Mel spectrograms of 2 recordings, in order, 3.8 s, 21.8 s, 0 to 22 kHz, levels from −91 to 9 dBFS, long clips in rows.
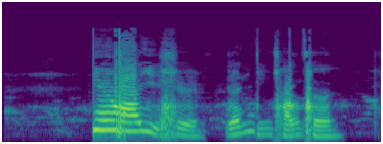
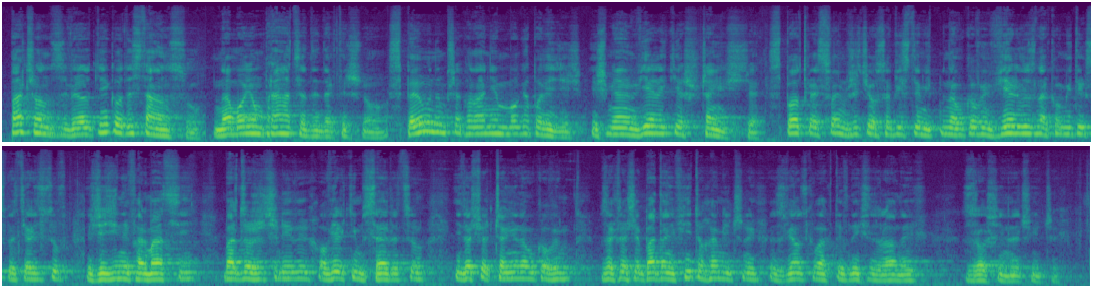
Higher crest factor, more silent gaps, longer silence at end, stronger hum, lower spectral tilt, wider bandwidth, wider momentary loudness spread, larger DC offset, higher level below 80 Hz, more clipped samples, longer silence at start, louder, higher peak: about the same, 16 dB vs 14 dB; neither; first, 0.4 s vs 0.2 s; neither; about the same, -6.5 dB/octave vs -6.5 dB/octave; second, 11 kHz vs 18 kHz; first, 17 LU vs 9 LU; neither; second, -52 dBFS vs -46 dBFS; neither; first, 0.9 s vs 0.1 s; about the same, -15 LUFS vs -16 LUFS; about the same, 0 dBFS vs 0 dBFS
